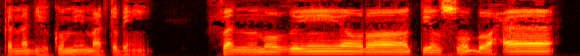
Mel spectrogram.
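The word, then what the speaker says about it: صبحا: Pertama, huruf ba-nya kita qalqalahkan, karena ini dihukumi qalqalah sugro ya. Subha. Adapun ketika diwaqafkan, ini juga sama, dihukumi mad iwad. Cara membacanya pertama hilangkan suara tanwinnya, lalu digantikan dengan bacaan panjang 2 harokat.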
